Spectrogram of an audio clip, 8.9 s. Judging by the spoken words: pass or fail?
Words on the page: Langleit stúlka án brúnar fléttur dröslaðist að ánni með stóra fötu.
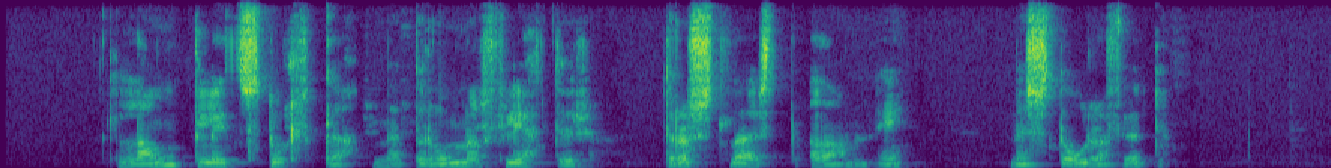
fail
